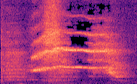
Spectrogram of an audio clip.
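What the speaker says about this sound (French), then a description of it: "C'est les enfants qui crient" Children shrieking and screaming at a Halloween party as one boy scares his brother, a high sustained squeal rising and holding, then a second falling cry, fairly close.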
